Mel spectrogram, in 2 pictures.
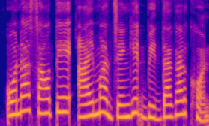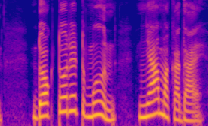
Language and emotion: Santali, neutral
